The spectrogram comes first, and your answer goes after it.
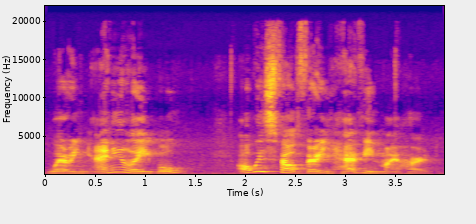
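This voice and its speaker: A woman's voice: medium pitch, lively intonation, normal speed, fairly bright tone, a little hiss or hum. A woman raised in Argentina and Brazil, with a South American accent and Spanish as her first language, giving a prepared, reflective talk as a guest speaker. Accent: South American Spanish and Portuguese. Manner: earnest, carefully read, reflective.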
